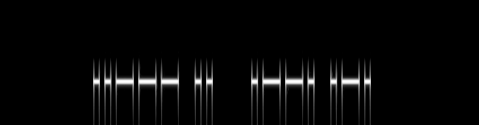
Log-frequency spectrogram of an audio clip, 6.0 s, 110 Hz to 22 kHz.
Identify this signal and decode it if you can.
Morse code, heard as a keyed tone, about 17 wpm, 700 Hz. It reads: 2I PR
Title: Winter Field Day Exchanges Encore 17wpm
